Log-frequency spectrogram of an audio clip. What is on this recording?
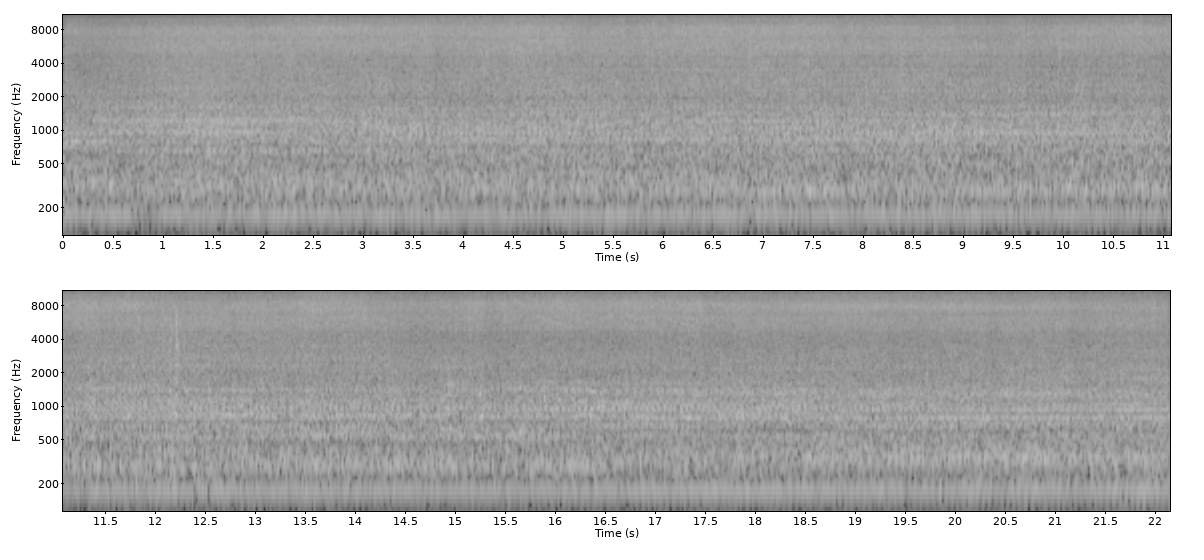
machine sound
Sound of a machine;
you can loop it; recorded a excavator
COMPRESSOR, Generator, Machinery, construction, excavator, machine, mechanical, steamengine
